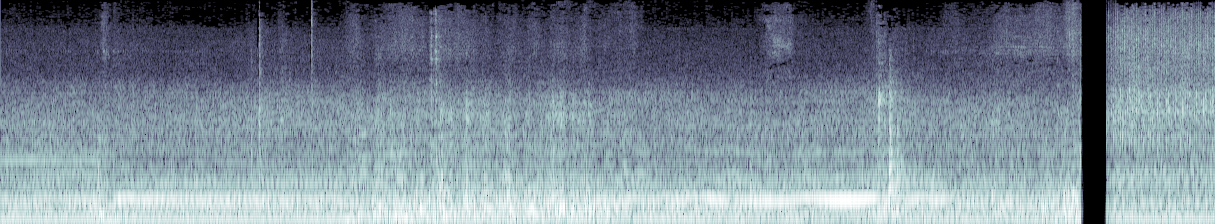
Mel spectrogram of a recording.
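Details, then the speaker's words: Small Kubota diesel after sitting, just started; injection sometimes sticks at first start and blows fuel smoke before clearing: smooth, constant low drone with no knocking or stumbling, a normal idle. "That little Kubota purrs like a kitten."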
